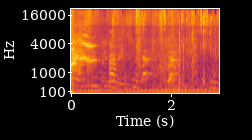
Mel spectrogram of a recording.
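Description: A dog barks and yips in short bursts close by, mixed with ongoing talk and household noise.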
